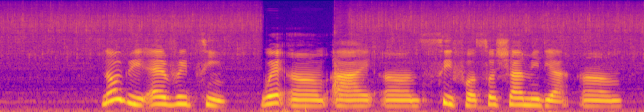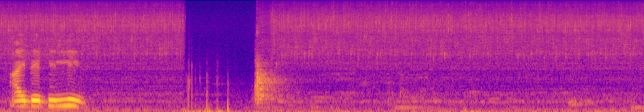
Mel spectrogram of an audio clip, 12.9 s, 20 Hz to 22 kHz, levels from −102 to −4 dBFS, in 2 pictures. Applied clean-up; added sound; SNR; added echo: none; Water tap, faucet / Liquid; 16 dB; none.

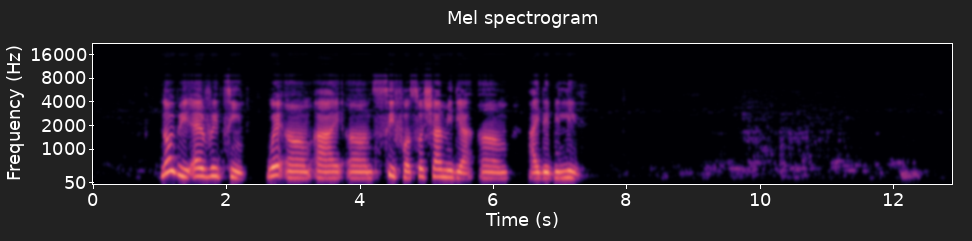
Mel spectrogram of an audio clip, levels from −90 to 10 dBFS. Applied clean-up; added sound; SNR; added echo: none; none; none; none.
